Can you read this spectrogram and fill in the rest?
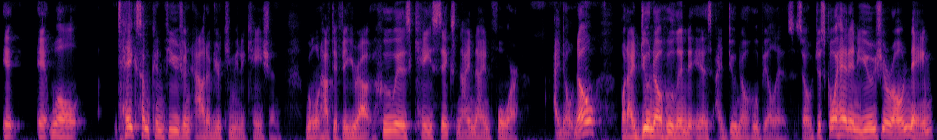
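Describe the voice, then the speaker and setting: A man's voice: mid-range voice, mellow, no echo. Man, instructional presenter, plain step-by-step delivery, repeats key points, dry close sound, slightly lo-fi. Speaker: instructional video presenter for a community association. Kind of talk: instructional how-to explanation.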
